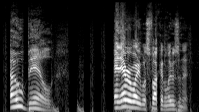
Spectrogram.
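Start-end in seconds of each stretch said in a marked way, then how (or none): 0.2-1.1 put-on English accent. Retelling what a woman kept saying that had everybody losing it: English accent. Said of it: "she would do this shit in an English accent".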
